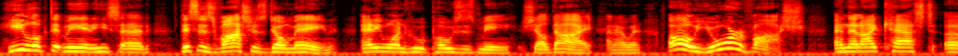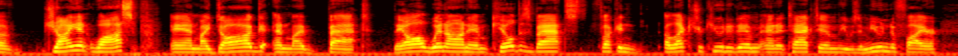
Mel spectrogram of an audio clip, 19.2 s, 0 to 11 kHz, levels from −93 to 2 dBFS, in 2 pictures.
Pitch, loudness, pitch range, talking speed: 175 Hz, -23 LUFS, 145-195 Hz, 170 wpm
